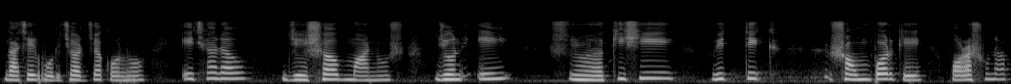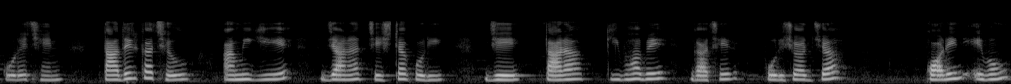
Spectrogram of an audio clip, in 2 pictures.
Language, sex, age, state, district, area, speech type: Bengali, female, 60+, West Bengal, Paschim Bardhaman, urban, spontaneous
